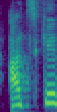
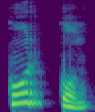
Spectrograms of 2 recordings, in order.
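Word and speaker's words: أَذْكُرْكُمْ: উচ্চারণ সঠিক উচ্চারণ হচ্ছে কুরকুম কাফর পেশ কুর কাফ মিম পেশ কুম কুরকুম আজকুর কুরকুম আজকুর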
